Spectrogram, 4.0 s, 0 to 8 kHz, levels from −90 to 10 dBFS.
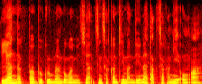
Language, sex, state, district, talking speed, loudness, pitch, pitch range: Garo, male, Meghalaya, West Garo Hills, 135 wpm, -19 LUFS, 110 Hz, 100-130 Hz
